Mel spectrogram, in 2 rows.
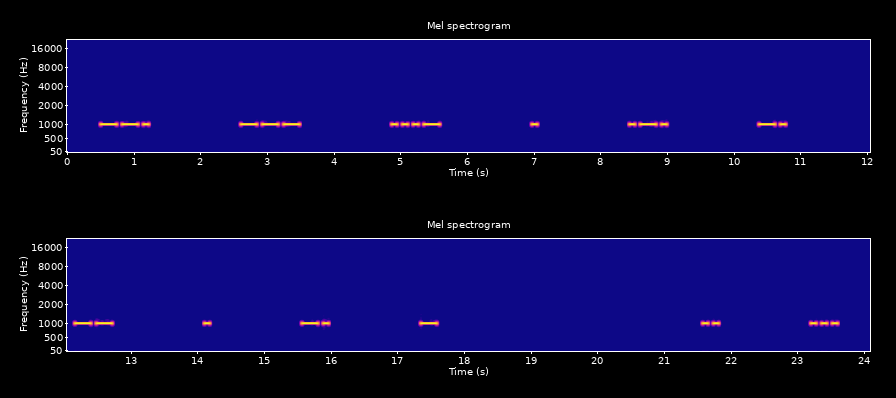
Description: Morse code, heard as a keyed tone, about 15 wpm, spaced as for 5 wpm, 1000 Hz. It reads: GOVERNMENT IS
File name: qotdfiles / 5wpm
